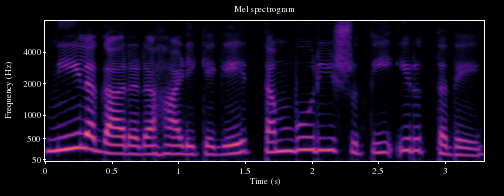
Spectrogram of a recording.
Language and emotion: Kannada, neutral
